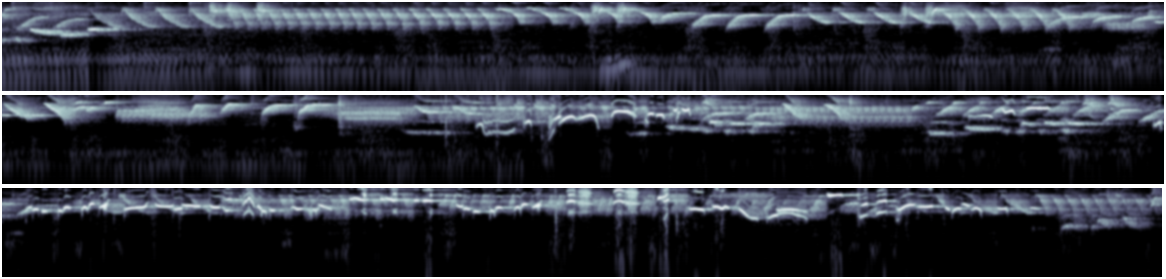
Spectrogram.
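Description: White-breasted Oriental magpie-robin (kacer dada putih) singing: first a long run of rapid, evenly repeated falling notes, then, from about halfway, louder and more varied whistled phrases.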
